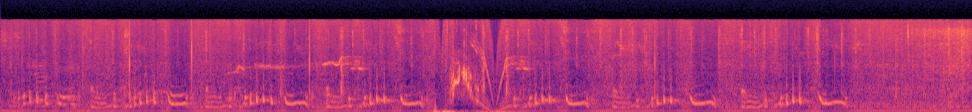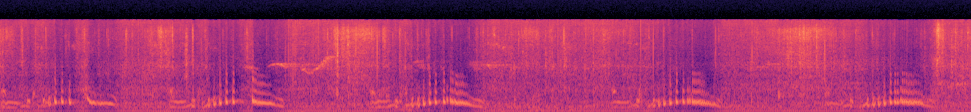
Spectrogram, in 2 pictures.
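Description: Feral pigeons coo repeatedly in soft, throaty, rolling phrases, several birds overlapping in a steady rhythm over a low background hum, with no talking.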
